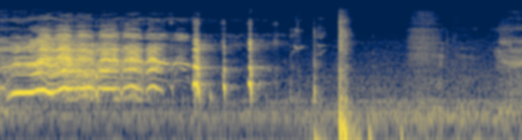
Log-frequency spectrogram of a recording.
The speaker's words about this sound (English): Crows in Texas be like, yeehaw.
